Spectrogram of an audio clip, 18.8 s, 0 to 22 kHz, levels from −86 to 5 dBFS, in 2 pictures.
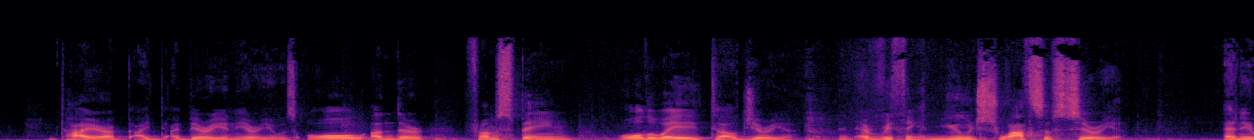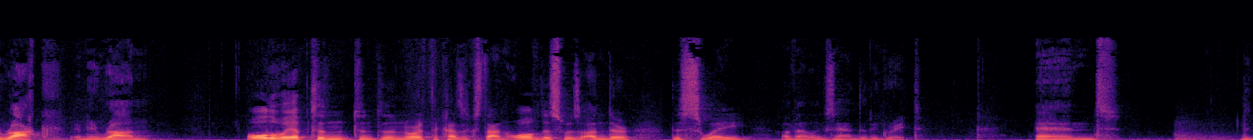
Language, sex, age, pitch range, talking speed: English, male, 40-59, 100-130 Hz, 145 wpm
